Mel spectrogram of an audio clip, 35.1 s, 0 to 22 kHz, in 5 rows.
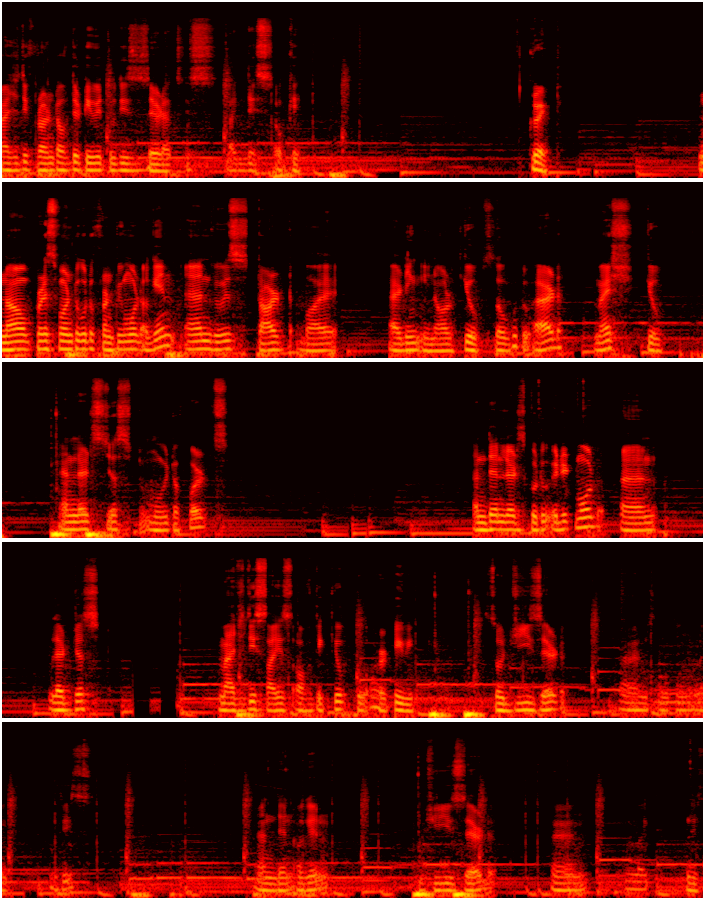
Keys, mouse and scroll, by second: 0.1 shift+middle drag, 2.3 click, 2.3 y, 3.4 shift+middle drag, 5.4 click, 5.6 middle click, 6.1 middle click, 6.5-6.9 middle drag, 7.9 KP_1, 8.9-9.2 shift+middle drag, 9.7 shift+middle drag, 10.4 shift+middle drag, 11.9-13.5 drag, 18.4 click, 19.5-20.0 drag, 22.2 click, 22.7 click, 23.6 shift+middle click, 24.2 shift+middle drag, 27.5 g, 27.5 z, 28.8 click, 29.5 shift+middle click, 30.2 click, 30.8 shift+middle click, 34.3 g, 34.3 z, 34.9 click.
